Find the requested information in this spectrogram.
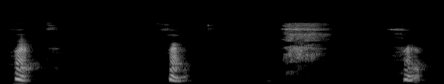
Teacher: tidak ada getaran di awalnya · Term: voiceless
